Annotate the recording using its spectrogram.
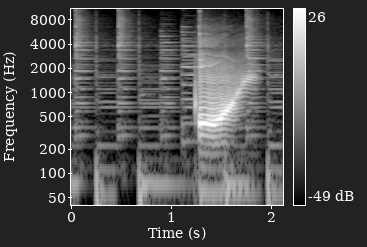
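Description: Bouncy background music with plucked notes over a bass pulse. A bit past halfway, a loud cartoon 'boing' sound effect dips and then springs upward in pitch.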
